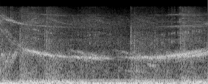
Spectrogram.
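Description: Dramatic film background score: a low pulsing bass under a synthesized swooping tone that dips in pitch and rises again over about two seconds.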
